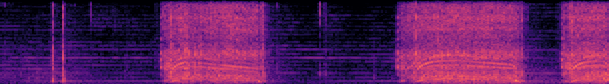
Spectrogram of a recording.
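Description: YUANSEN cordless drill boring into a glass bottle with a tubular ceramic-glass bit, two loud sustained grinding bursts and a short third, with brief quiet clicks between.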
